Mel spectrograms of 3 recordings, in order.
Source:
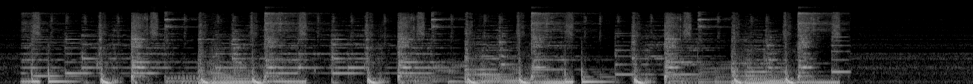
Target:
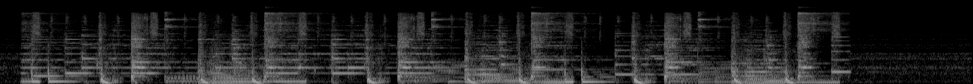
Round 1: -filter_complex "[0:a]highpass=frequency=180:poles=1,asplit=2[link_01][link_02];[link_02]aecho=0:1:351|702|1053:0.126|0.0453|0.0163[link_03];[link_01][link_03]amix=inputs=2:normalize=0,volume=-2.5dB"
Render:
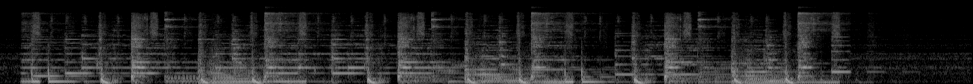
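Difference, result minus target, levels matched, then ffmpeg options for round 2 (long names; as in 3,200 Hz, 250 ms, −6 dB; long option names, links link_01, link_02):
echo-to-direct +11 dB
-filter_complex "[0:a]highpass=frequency=180:poles=1,asplit=2[link_01][link_02];[link_02]aecho=0:1:351|702:0.0355|0.0128[link_03];[link_01][link_03]amix=inputs=2:normalize=0,volume=-2.5dB"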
